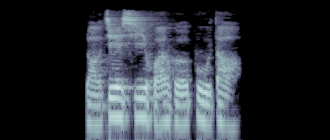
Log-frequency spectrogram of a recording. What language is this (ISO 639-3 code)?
zho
